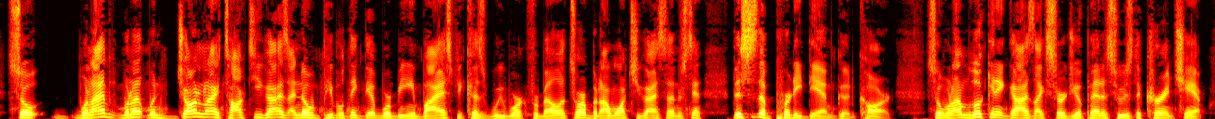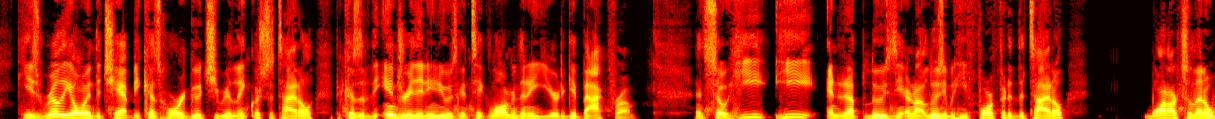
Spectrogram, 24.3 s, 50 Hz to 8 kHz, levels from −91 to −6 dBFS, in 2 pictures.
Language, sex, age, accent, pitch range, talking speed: English, male, 30-49, American, 140-170 Hz, 245 wpm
